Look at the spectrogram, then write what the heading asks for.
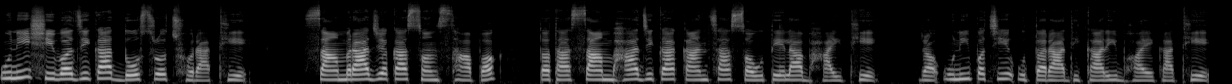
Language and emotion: Nepali, neutral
